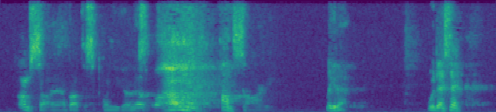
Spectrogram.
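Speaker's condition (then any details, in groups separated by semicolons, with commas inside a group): No condition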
